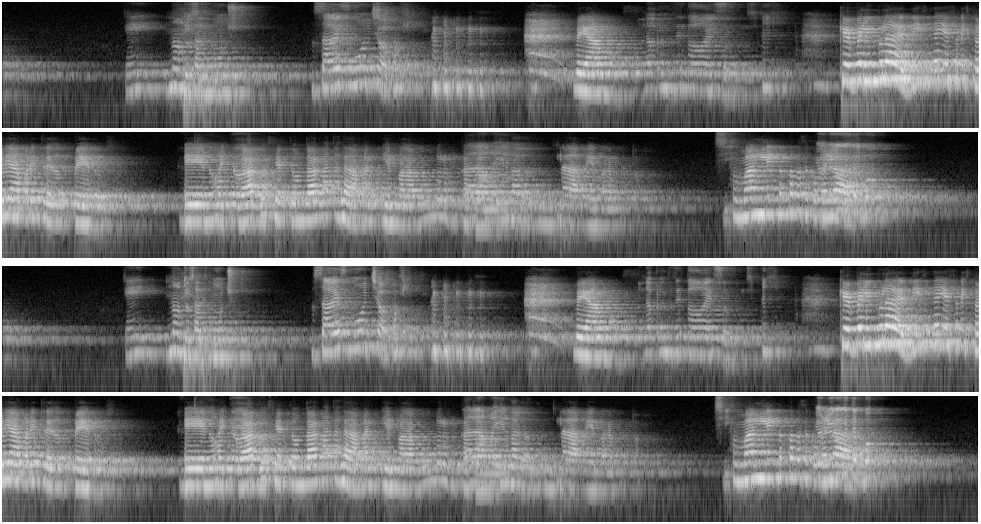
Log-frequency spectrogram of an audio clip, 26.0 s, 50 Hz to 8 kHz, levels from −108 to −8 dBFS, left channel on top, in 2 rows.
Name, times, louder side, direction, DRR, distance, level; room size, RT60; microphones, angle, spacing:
voice 1, 2.2-3.1 4.1-5.8 6.2-6.3 8.5-9.7 10.1-10.2 15.4-16.6 19.2-20.5 22.5-22.8 23.9-24.6, right 2 dB, 75° right, 4 dB, 3.3 m, -34 dB
voice 2, 7.0-8.3 10.7-14.4 15.5-19.7 20.5-21.2 22.8-24.4, equal, 10° right, 3 dB, 1.9 m, -26 dB
28.5 x 14.5 x 7.0 m, 2.6 s
head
